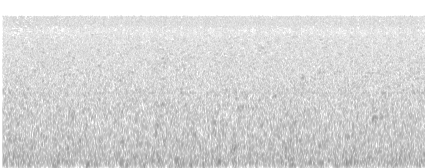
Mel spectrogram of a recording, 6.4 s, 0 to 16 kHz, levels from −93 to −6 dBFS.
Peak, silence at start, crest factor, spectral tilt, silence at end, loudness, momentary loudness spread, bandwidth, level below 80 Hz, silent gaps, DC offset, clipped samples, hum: -44 dBFS; 0.05 s; 14 dB; -2.5 dB/octave; 0 s; -56 LUFS; 1 LU; 11.5 kHz; -72 dBFS; none; under 0.1%; under 0.1%; none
